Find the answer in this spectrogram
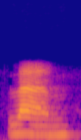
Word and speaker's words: lamb: It's always silent when it follows the letter M. Climb, crumb, lamb, thumb, dumb, and plumber. So practice them with me. I'm not pronouncing the B, I'm just pronouncing the M consonant sound.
